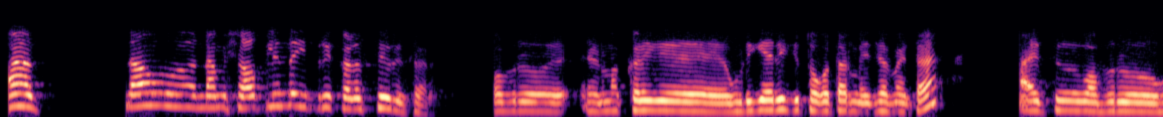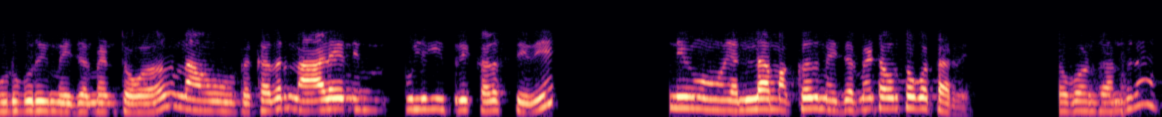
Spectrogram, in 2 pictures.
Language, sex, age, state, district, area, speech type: Kannada, female, 30-45, Karnataka, Gulbarga, urban, conversation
